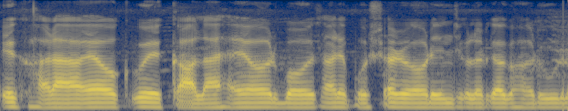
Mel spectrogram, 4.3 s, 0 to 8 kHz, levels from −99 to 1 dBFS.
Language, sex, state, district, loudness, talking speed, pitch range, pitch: Hindi, male, Bihar, West Champaran, -16 LUFS, 240 wpm, 115-120 Hz, 115 Hz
